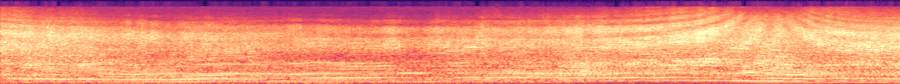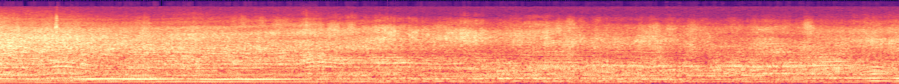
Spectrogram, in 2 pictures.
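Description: A dirt race car roars around the track at Volusia Speedway during the DIRTcar Nationals, its loud engine rising and falling steadily as it passes close with a sweeping Doppler shift.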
